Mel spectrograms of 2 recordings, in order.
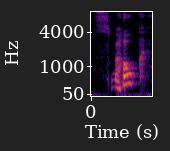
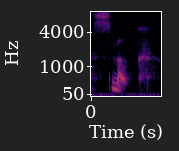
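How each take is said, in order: First: Higher, louder questioning quote; imitating someone tickled by the word; amused disbelief. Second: Soft, nearly voiceless quote; hushed word from a ghost recording; imitated ghost voice. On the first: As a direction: repeat it as a funny, surprised question. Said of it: "thought it was funny". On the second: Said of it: "they get a voice very clearly saying".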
